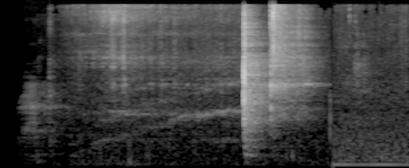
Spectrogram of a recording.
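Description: A LEGO zipline rider's pulley wheel running along a taut string, a faint whir rising steadily in pitch as it gathers speed, then a sharp clatter about two and a half seconds in, with a second smaller one just after.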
